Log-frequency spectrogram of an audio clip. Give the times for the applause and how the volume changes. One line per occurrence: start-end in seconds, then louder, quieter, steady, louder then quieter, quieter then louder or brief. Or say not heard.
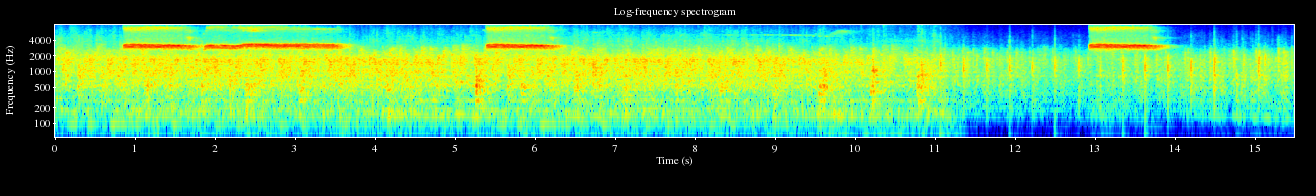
0.0-15.4 quieter.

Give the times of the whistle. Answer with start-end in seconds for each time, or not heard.
0.8-3.6, 5.3-6.3, 12.9-13.8.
